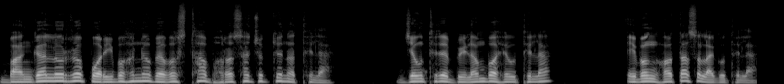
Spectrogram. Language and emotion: Odia, sad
